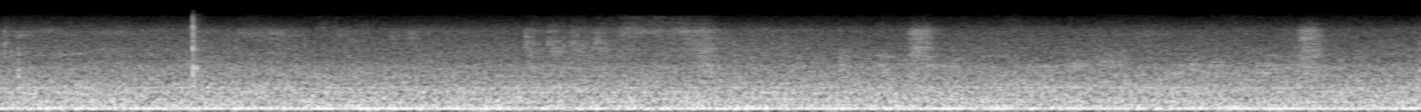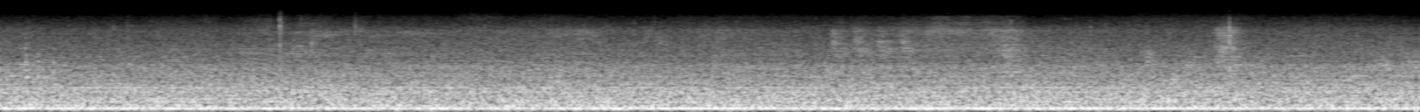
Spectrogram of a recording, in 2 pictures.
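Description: A ceiling fan hums steadily.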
